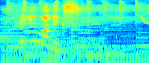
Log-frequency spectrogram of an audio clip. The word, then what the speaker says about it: mnemonics: We have instances again where letter N is silent in a word, in the word mnemonics.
